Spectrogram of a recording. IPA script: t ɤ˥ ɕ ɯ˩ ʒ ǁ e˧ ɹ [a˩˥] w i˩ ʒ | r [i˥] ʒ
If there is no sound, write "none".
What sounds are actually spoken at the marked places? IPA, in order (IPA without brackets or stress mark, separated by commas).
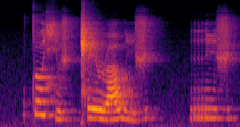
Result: a˩˥, i˧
